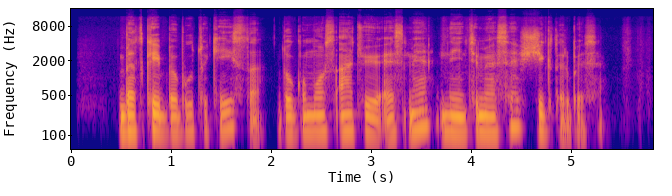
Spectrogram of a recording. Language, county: Lithuanian, Panevėžys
